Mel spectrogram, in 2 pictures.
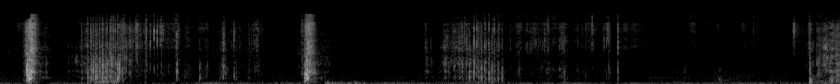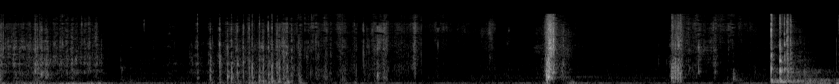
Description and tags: Paper Fan Open-Close
Me opening and closing a paper fan.
close, household, rrrt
